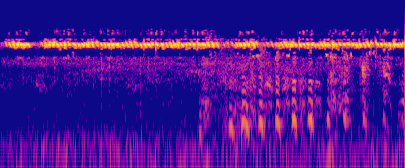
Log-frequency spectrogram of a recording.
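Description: Crickets chirp steadily in a continuous high trilling drone, fairly loud, with a few faint lower chirping sounds joining in partway through. No one speaks.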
